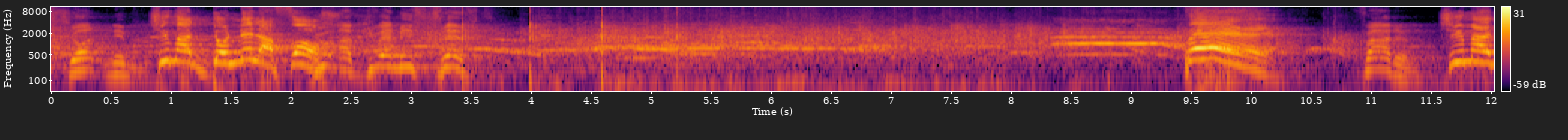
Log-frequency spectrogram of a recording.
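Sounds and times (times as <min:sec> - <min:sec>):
congregation clapping: 0:03.0 - 0:11.0.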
